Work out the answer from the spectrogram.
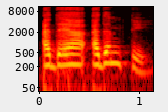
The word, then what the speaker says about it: Adamte: Il s'agit de monsieur Adamte. J'espère que je prononce bien. Adamte. Très bien, oui. D'accord. C'est bien prononcé, oui.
